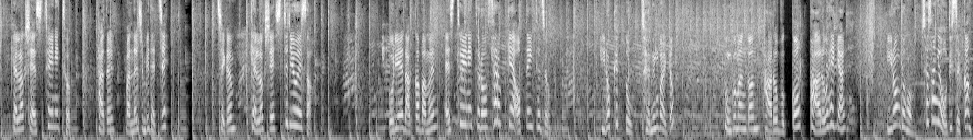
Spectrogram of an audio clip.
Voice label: 당당한 자신감있는 MZ느낌; Galaxy Studio

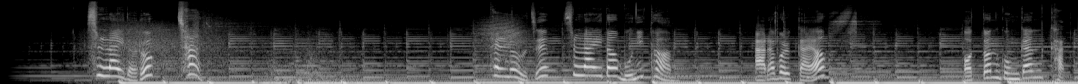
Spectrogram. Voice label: 밝고 친절한 톤

